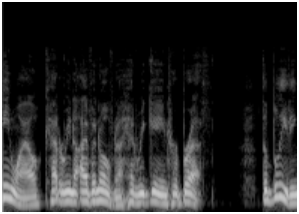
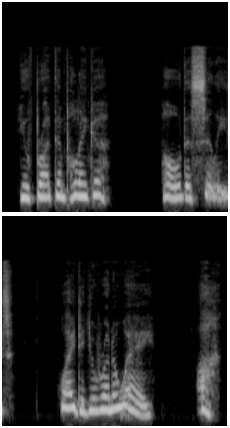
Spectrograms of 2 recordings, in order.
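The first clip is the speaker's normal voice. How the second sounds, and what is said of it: Faint, weak voice. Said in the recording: “she said in a faint voice”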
